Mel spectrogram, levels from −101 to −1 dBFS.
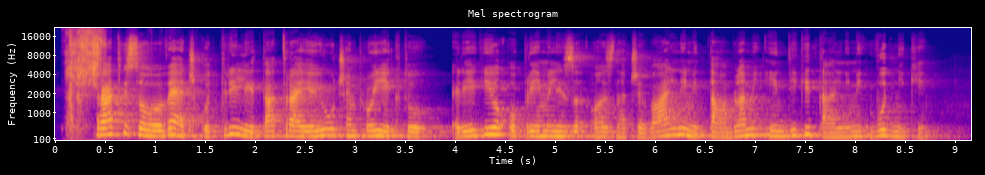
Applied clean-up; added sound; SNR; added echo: neural mask model Resemble Enhance denoiser.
